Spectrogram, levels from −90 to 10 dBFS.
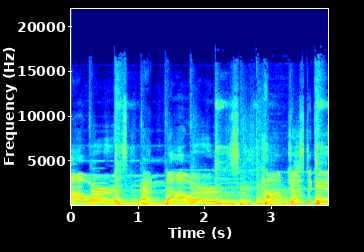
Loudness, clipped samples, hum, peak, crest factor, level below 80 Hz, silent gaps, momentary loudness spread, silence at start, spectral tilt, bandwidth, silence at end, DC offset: -19 LUFS; under 0.1%; none; -2 dBFS; 16 dB; -34 dBFS; none; 3 LU; 0 s; -5 dB/octave; 17.5 kHz; 0 s; under 0.1%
